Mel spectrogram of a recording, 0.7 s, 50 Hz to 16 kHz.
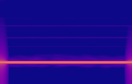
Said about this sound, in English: Would have been 5 seconds and a loud beeping noise for you, but for us, it's been about a day?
